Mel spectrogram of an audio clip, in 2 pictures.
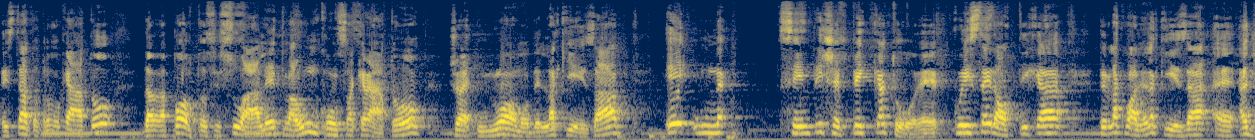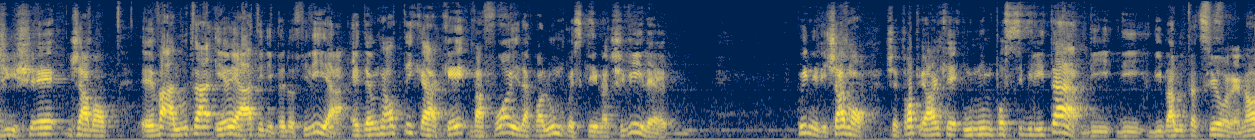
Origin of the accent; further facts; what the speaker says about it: Savona, Liguria, Italy; io sono di Savona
